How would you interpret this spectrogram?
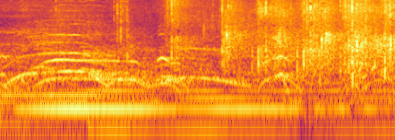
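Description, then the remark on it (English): A church audience breaks into clapping at news of the offering total, swelling into steady, dense applause over a sustained low hum, with murmuring voices and a few cheers mixed in. “You shouldn't clap yet.”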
